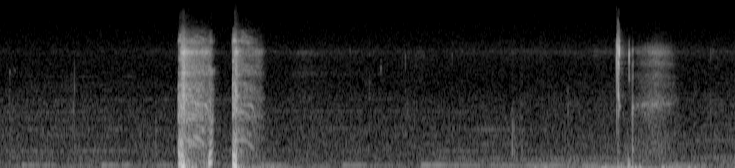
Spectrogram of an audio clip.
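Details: Two sharp coughs close together, then a brief throat-clear, from a person with a current cough they attribute to allergies; an ordinary cough.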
